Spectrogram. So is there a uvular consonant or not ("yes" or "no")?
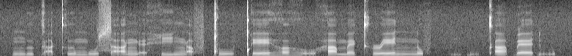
no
